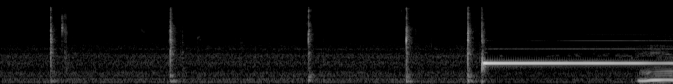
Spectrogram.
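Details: McIntosh MC225 tube amplifier after replacing bumblebee capacitors and biasing, warmed up with HP signal generator test; few clicks then clean steady mid-pitched tone, no buzz or crackle, clean sine wave on scope.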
